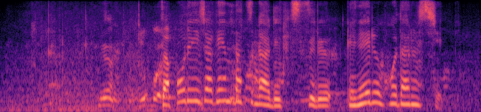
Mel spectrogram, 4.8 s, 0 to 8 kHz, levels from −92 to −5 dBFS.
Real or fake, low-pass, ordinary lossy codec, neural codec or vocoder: fake; none; none; codec, 16 kHz, 4 kbps, X-Codec, HuBERT features, trained on general audio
